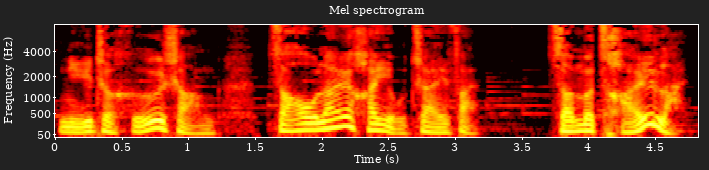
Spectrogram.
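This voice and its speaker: A man's voice: fairly low pitch, very animated, slow pace, a little mellow, husky, soft background music, exaggerated voice. A man voicing a worried elderly villager in a storybook, drawn out and plaintive. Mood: suspicious.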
